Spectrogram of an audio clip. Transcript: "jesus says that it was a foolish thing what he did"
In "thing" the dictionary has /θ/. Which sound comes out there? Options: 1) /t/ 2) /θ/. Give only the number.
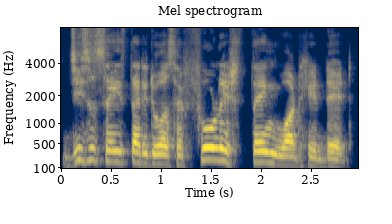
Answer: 1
